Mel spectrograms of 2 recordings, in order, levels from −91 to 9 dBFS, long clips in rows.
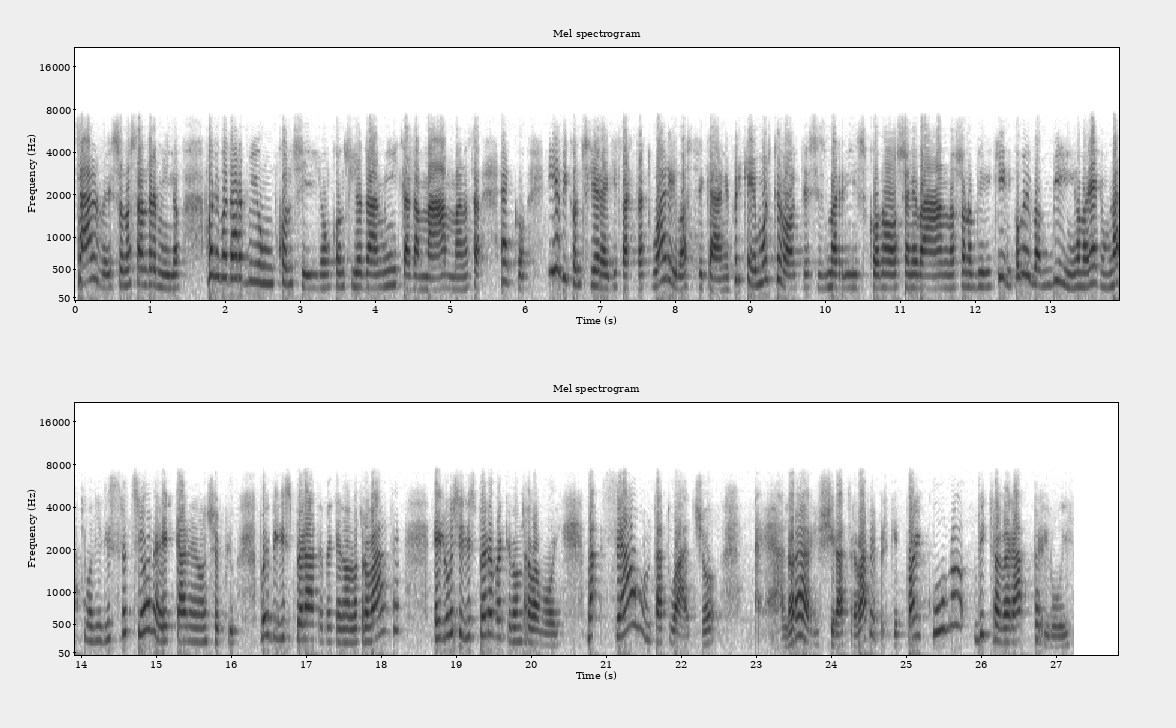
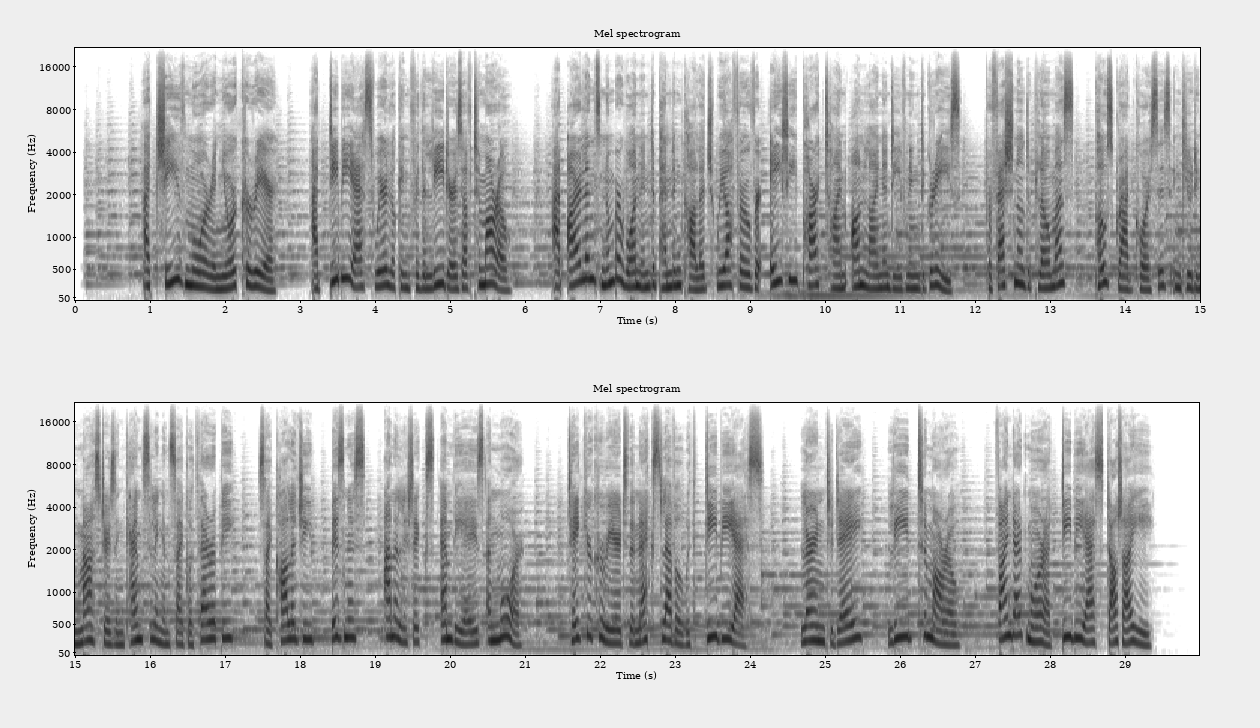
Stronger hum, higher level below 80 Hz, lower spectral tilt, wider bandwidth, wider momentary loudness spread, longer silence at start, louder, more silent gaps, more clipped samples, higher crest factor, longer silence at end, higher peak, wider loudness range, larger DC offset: neither; about the same, -54 dBFS vs -56 dBFS; about the same, -5 dB/octave vs -4 dB/octave; second, 7.4 kHz vs 19 kHz; about the same, 10 LU vs 8 LU; about the same, 0.05 s vs 0.15 s; second, -16 LUFS vs -13 LUFS; neither; neither; about the same, 16 dB vs 12 dB; about the same, 0.65 s vs 0.65 s; about the same, 0 dBFS vs 0 dBFS; about the same, 2 LU vs 2 LU; neither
